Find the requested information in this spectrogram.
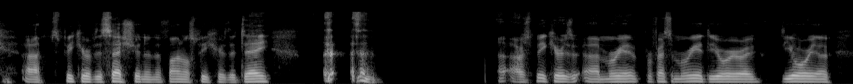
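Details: Adult male speaker; normal voice.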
